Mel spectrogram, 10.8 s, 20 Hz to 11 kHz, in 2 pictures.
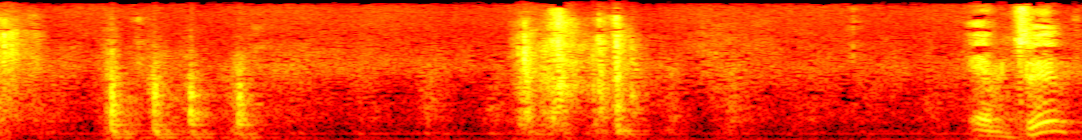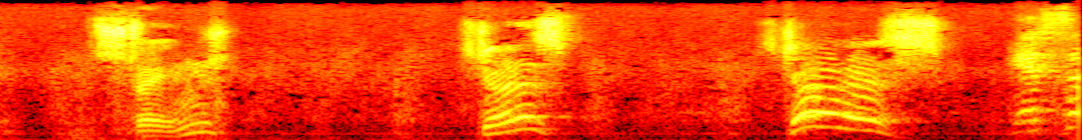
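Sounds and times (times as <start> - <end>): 
knocking on a cabin door: 0.5 - 1.4
speech: 4.9 - 6.7, 7.8 - 8.4, 9.2 - 10.8.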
